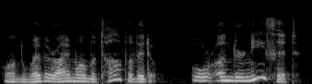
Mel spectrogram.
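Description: A man's voice: a little high, expressive, normal speed, dark tone, breathy edge, voice pushed up. A man voicing a proud, simple-minded, lovable bear with a growly voice in a storybook reading. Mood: modest, explaining. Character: proud, slow-witted, lovable male bear.

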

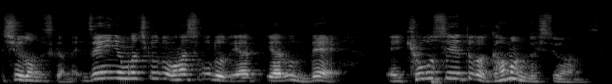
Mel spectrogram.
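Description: An older man giving a chatty lecture on classical texts, asking rhetorical questions and pausing with fillers. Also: sits high, big pitch swings, a little mellow. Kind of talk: casual lecture. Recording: roomy echo.

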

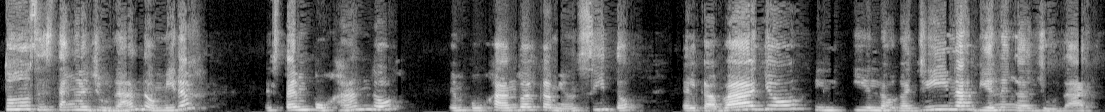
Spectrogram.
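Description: A woman reading a children's storybook aloud, slow and expressive, pausing to point things out to a young listener. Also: sits high.

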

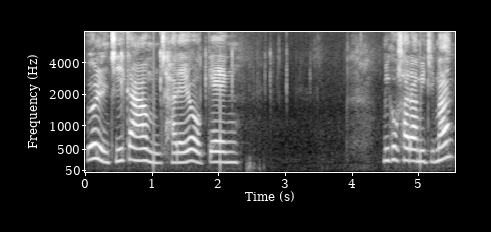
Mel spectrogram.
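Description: A young woman teaching a language lesson, explaining vocabulary slowly and politely, breaking words into syllables. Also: high-pitched, fairly even intonation. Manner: slow, syllable-by-syllable explanation with frequent polite particles. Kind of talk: spoken grammar lesson.

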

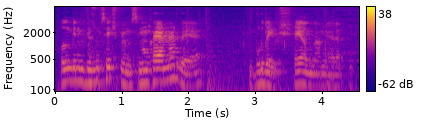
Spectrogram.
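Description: A man's voice: medium pitch, quick pace. Man grumbling over a football video game. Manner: grumbling and frustrated, yelling at players. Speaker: gaming channel host. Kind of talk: live commentary over gameplay. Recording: roomy sound with faint noise.

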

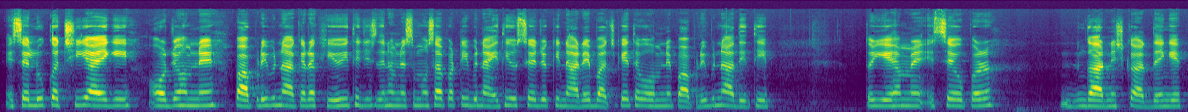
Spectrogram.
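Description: A woman's voice: fairly high pitch, level tone, moderate pace, clean tone. A middle-aged woman, walking viewers through a recipe step by step in her home kitchen. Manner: homely, step-by-step instructions addressed to viewers. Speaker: cooking channel host. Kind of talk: home cooking tutorial narration.

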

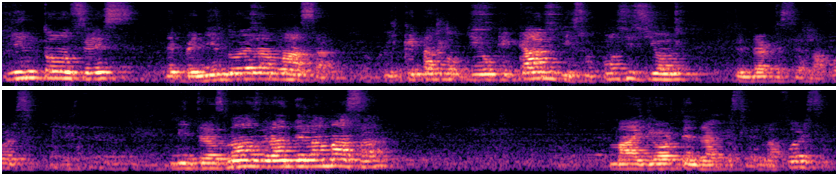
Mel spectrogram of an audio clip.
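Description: Picked up by a room or camera mic far away in a noisy, echoey classroom, a university professor with a Mexican Spanish accent delivers a lecture. His voice is high-pitched and animated, his pace unhurried, and he asks the class questions only to answer them himself.

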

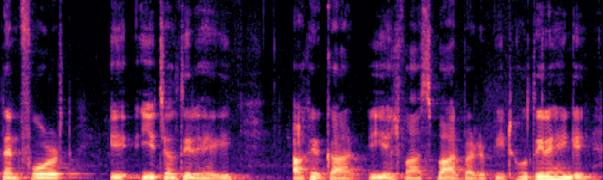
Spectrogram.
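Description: Slow, deliberate male English teacher. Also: mid-range voice. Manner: deliberate, repeats words to model pronunciation; exaggerated stress on model words. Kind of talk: phonics lesson.

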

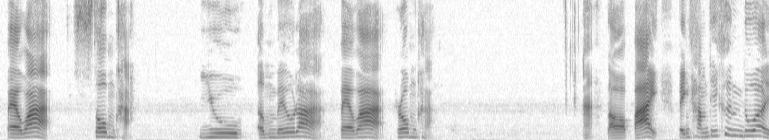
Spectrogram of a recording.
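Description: Thai-accented woman teacher, unhurried, patient basic English lesson. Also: fairly high pitch, lively intonation, a bit bright, clean tone. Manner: slow, patient spelling out of words letter by letter.

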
